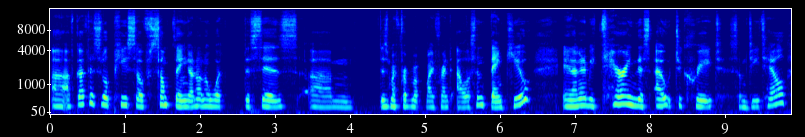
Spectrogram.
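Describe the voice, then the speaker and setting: A woman's voice: medium pitch, moderate pace. A woman walking viewers through a small mixed-media art project, chatting as she works. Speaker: art teacher. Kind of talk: casual craft tutorial.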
